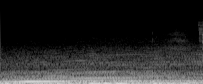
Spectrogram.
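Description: A 2024 Dodge Hornet R/T accelerates with a close, steady engine rumble and a rising whir from inside the cabin.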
